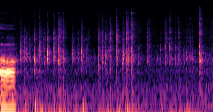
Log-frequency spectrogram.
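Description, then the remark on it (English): Rapid, clacky typing on a loud, massive, new computer keyboard, with dense irregular keystrokes continuing steadily for several seconds. “I hope y'all didn't hear my massive keyboard.”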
